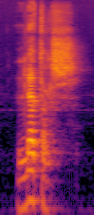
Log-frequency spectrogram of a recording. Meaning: plural of letter
- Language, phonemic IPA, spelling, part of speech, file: Dutch, /ˈlɛtərs/, letters, noun, Nl-letters.ogg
